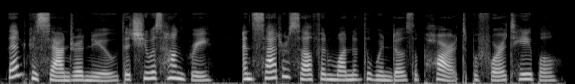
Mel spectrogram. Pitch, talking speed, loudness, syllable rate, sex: 225 Hz, 200 wpm, -20 LUFS, 5.7 syllables/s, female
